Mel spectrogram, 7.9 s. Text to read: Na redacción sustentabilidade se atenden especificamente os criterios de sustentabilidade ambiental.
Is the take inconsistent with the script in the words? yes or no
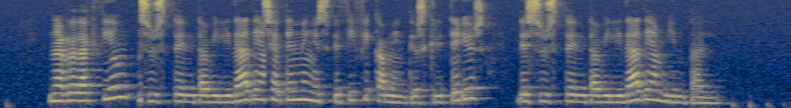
no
